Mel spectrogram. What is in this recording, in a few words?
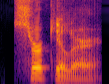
"circular", American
